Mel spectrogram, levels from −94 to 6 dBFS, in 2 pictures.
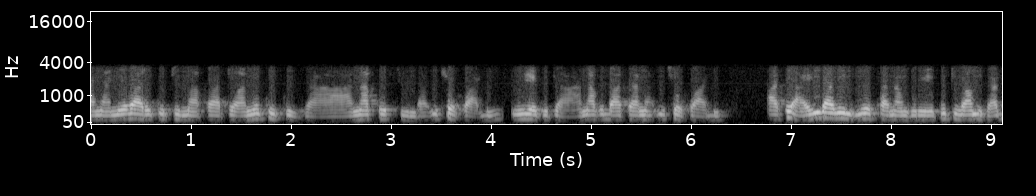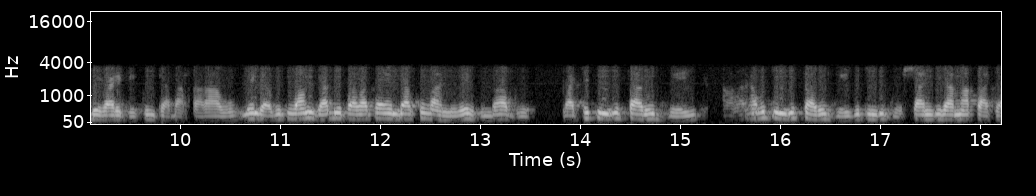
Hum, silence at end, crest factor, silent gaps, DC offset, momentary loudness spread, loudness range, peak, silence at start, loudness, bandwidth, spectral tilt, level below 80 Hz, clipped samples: none; 0 s; 18 dB; none; under 0.1%; 12 LU; 5 LU; -8 dBFS; 0 s; -28 LUFS; 3.7 kHz; -6.5 dB/octave; -86 dBFS; under 0.1%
